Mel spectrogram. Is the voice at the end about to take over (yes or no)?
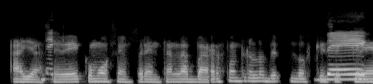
yes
